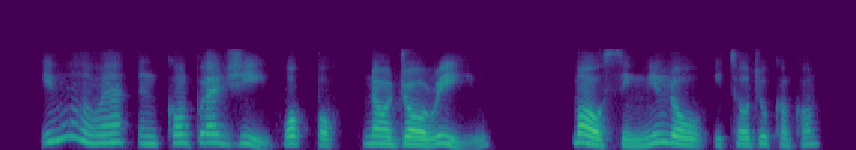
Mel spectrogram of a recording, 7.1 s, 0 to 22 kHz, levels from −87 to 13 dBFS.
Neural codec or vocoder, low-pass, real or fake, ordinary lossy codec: codec, 16 kHz, 0.2 kbps, FocalCodec; 5.4 kHz; fake; AAC, 48 kbps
